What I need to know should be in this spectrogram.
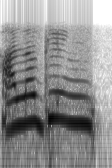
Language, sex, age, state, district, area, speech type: Telugu, female, 18-30, Telangana, Yadadri Bhuvanagiri, urban, conversation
